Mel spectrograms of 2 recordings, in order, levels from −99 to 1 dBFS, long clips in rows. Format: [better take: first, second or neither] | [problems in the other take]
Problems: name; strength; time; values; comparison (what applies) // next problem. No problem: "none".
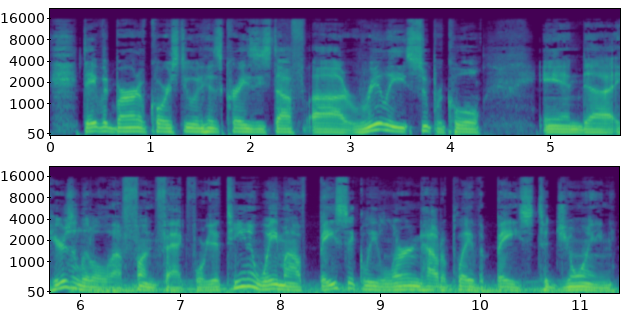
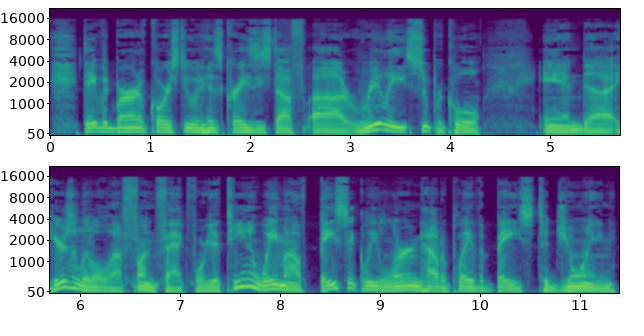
second | low rumble; noticeable; from 6 s on; 20 dB below the speech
